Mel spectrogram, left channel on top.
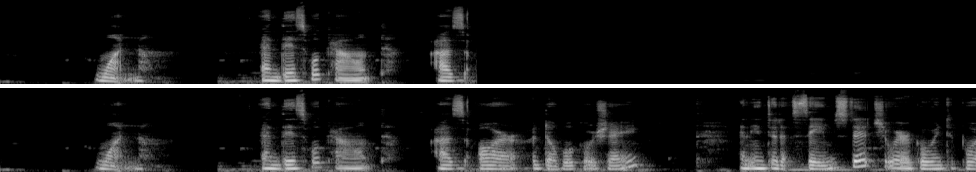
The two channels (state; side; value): drops out; left; at 4.8 s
